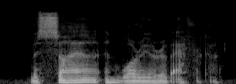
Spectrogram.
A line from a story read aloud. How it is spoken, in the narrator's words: whispered aloud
